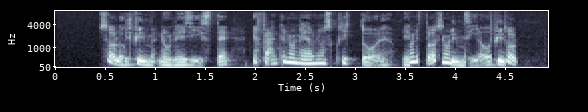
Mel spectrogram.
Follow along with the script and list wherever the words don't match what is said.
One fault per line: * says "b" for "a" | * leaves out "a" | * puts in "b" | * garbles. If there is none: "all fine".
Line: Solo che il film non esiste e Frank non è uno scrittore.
* leaves out "che"
* garbles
